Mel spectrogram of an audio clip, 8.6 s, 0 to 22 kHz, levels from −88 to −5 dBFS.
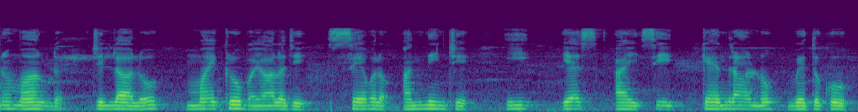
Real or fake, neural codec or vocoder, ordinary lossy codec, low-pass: real; none; none; none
